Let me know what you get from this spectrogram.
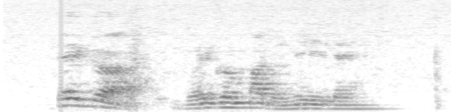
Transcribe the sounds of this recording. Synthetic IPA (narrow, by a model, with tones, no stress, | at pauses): e˦ɡo˦a˨bo˨ɪ˦ɡo˦m̩˦ma˦dʊ˨niː˦le˦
